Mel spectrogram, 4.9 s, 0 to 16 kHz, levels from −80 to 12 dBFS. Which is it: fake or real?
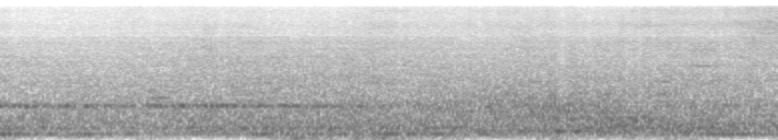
real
